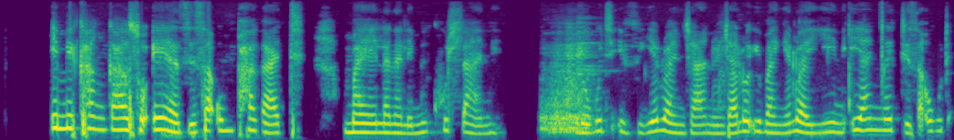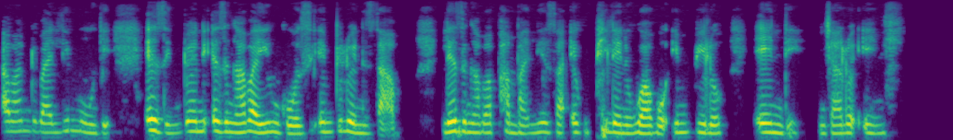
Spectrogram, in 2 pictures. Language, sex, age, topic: North Ndebele, female, 25-35, health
